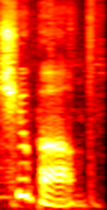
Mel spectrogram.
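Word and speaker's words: Teahupo'o: It's pronounced Chupo, and it means broken skulls in Tahesian.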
